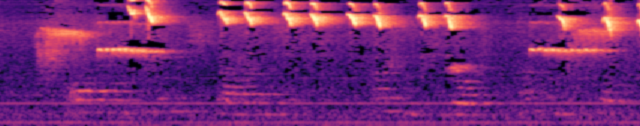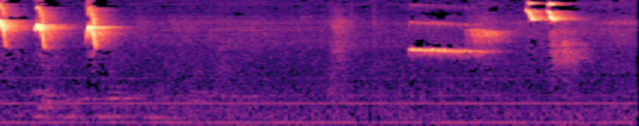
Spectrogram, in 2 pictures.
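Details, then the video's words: Campo troupial chick being fed, giving rapid runs of very high, sharp chirping notes in a rhythmic burst for about four seconds, then quieter, with a few more high chirps near the end; faint steady electrical hum underneath. "Alimentando filhote de corrupião (Icterus jamacaii)"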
